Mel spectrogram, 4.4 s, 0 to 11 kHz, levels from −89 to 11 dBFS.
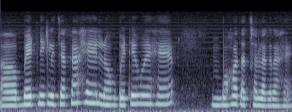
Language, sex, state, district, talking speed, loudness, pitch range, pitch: Hindi, female, Chhattisgarh, Sukma, 205 wpm, -16 LUFS, 210-250 Hz, 235 Hz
